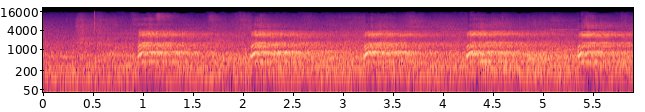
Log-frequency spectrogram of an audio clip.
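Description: A gong is struck several times, ringing on after each stroke.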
